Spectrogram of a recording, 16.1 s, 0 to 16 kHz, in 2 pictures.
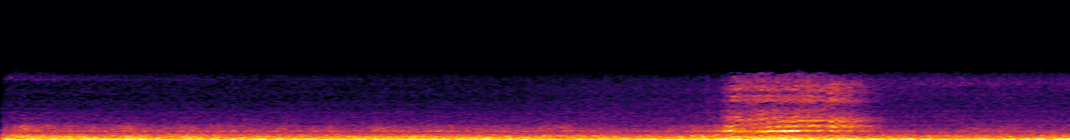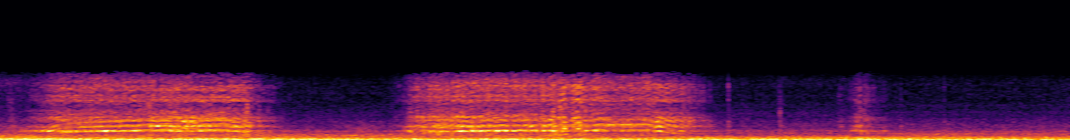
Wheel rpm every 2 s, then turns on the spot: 0, 0, 30, 20, 100, 80, 70, 10.
none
